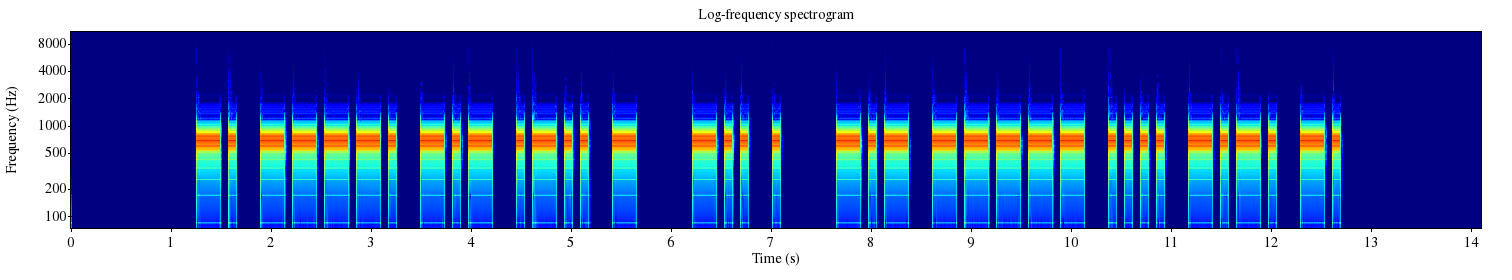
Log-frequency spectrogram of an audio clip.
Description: Morse code, heard as a keyed tone, about 16 wpm, 700 Hz. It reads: N9KLT DE K0HCN
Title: USA Callsign DE Callsign - 5 Characters - 15wpm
